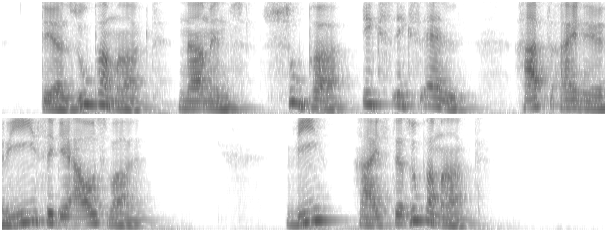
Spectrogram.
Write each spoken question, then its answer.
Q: Wie heißt der Supermarkt?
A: Er heißt Super XXL. Der Supermarkt heißt Super XXL.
